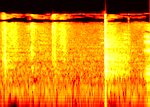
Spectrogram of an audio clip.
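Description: Kitchen knife chopping fresh herbs on a cutting board: a few uneven knife strikes, with one much sharper and louder strike about one and a half seconds in.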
